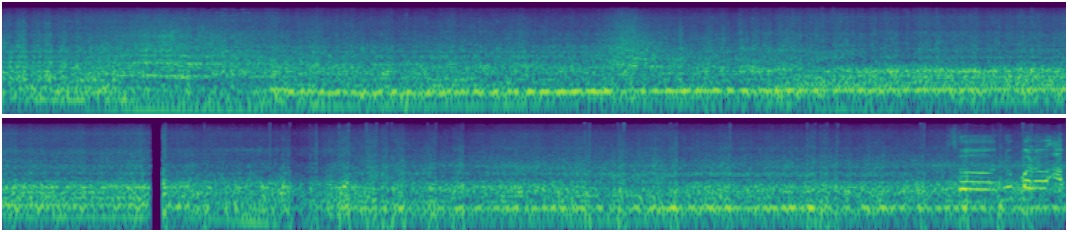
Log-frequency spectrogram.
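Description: A newly built car runs and drives with a steady engine drone and road rumble that stays continuous throughout, broken only by one short dropout partway through.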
